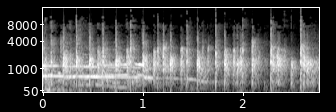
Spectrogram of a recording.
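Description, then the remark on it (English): A weak round of applause: a small group clapping unevenly in quick, overlapping claps that continue throughout, with a few faint voices cheering underneath at the start. “A weak round of applause.”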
